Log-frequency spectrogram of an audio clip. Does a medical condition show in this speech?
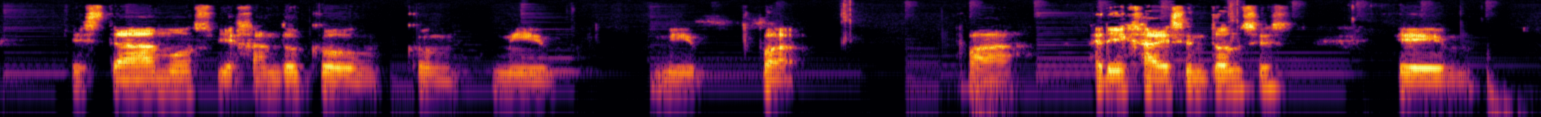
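Yes: stuttering; adult stuttering; works on communicating with less struggle, stutters openly while speaking; blocks and disfluencies, difficulty saying presente at roll call, sound repetitions; here repeated sounds, repeated words, blocks.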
